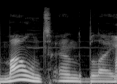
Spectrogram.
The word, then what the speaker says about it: Mount and Blade: Mountain Blade, ogniem i miecze. – Mountain Blade? Co górskie ostrze? A Mount and Blade.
